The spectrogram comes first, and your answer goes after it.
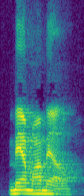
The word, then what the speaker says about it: Mamaw: So it's It's not it's Mama. Is that how you say it? Mamaw.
